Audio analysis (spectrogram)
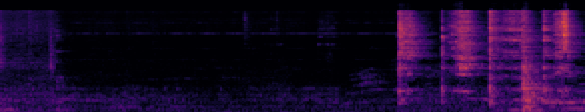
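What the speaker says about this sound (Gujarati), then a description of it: "આમ ચમચીથી બધે બાજુ ફેલાવી દઈશું ઉપર નાખી દઈશું" Spoon spreading tempering over dhokla in a dish, quiet at first, then a burst of close metallic scrapes and clinks from spoon against dish.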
